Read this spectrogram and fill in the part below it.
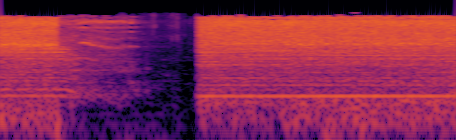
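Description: An electric pressure washer blasts water across a bike as it is cleaned. The steady broadband hiss carries a motor whine and stops briefly before starting again loud and continuous.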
